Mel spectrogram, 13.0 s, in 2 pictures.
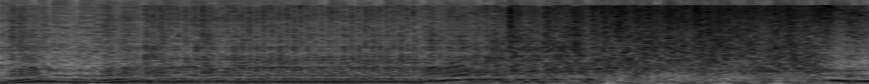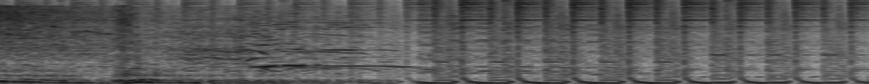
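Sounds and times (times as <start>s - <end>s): car engine revving: 0.0s - 8.4s
crackling exhaust blast: 1.0s - 8.0s.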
